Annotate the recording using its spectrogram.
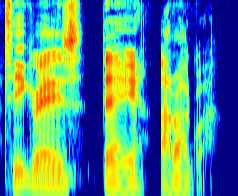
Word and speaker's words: Tigres de Aragua: Tigres de Aragua.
